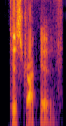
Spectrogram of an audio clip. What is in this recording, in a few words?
"destructive", American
